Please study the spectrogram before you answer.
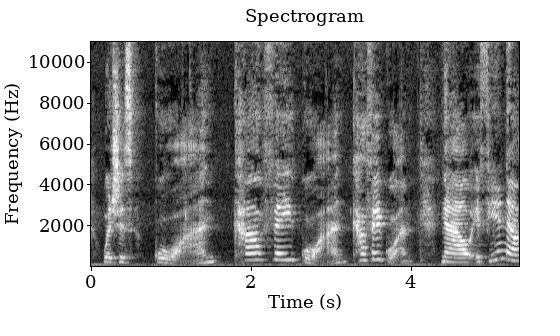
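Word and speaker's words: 咖啡: coffee super easy right it's just a similar pronunciation i'll say it again cafe cafe coffee easy peasy if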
